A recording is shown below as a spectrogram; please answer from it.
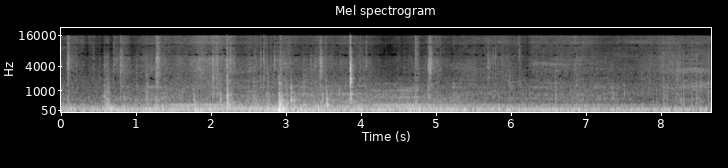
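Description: Ford F-150 driver's door being unlatched and swung open, with a sharp clunk about three seconds in and a few lighter clicks, over a steady low rumble. Rustling and knocks follow as someone climbs into the cab.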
